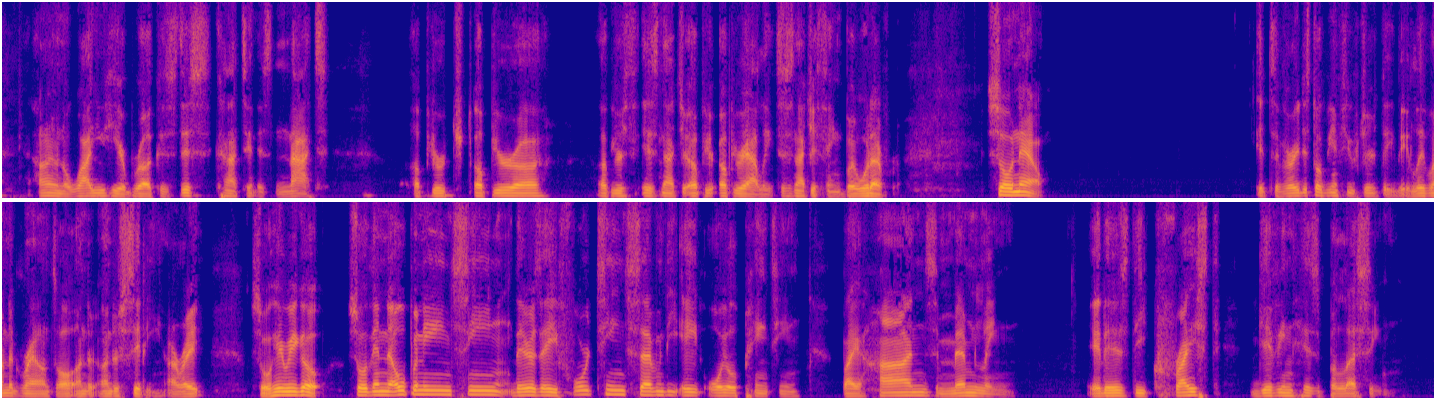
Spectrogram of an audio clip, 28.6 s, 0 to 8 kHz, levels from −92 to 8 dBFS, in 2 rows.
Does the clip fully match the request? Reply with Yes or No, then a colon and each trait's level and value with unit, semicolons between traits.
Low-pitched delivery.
Yes: low, 110 Hz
